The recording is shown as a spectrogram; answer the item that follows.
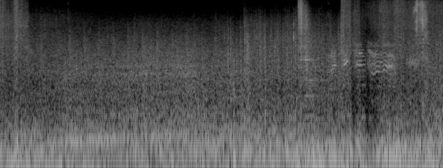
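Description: Dense, rumbling tank gunfire and explosions from War Thunder fill the whole stretch, a continuous loud barrage of booms with a few sharper blasts standing out near the end.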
